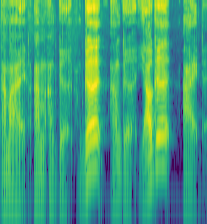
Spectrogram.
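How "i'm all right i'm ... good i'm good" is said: low, swooping voice, fighting off tears. Reassuring her listeners that she's all right, holding back tears. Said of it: "I don't want y'all to think I'm over here crying".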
